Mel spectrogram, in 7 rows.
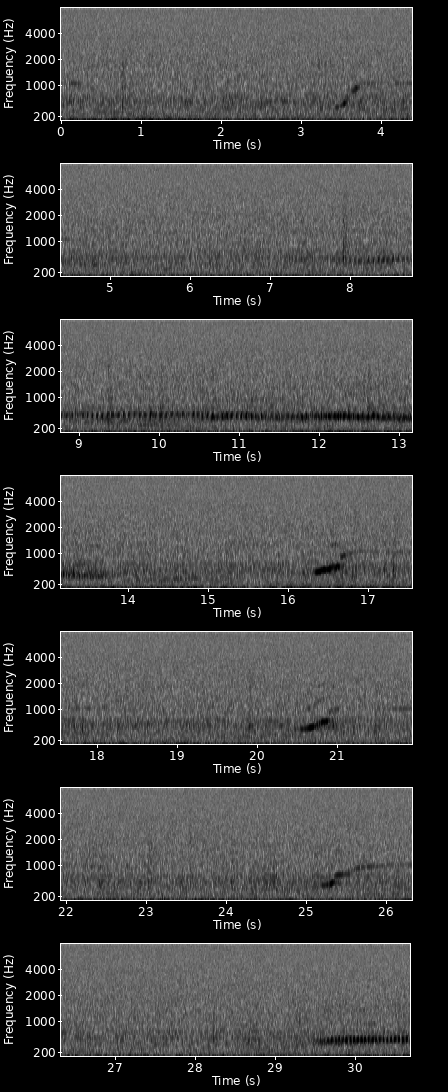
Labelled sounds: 3.6	4.0	humpback whale, 0.80 to 1.1 kHz
16.6	17.0	humpback whale, 0.86 to 1.1 kHz
25.4	26.0	humpback whale, 0.80 to 1.1 kHz

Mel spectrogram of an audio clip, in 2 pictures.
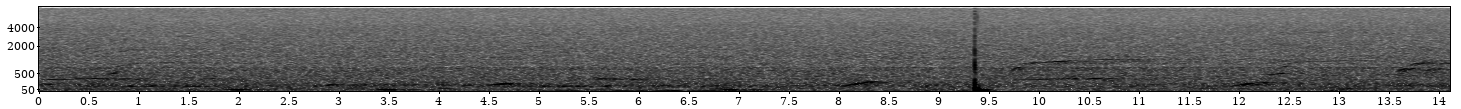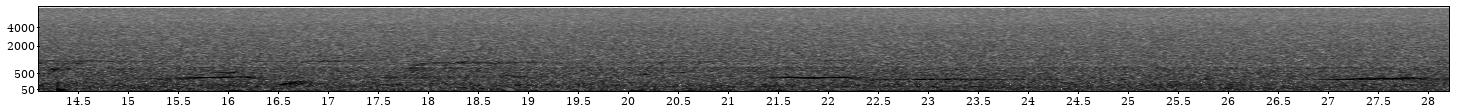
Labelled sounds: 9.8	11.0	humpback whale, 0.86 to 1.2 kHz
12.8	13.1	humpback whale, 1.0 to 1.1 kHz
13.7	14.3	humpback whale, 0.80 to 1.1 kHz
17.9	18.5	humpback whale, 0.80 to 1.1 kHz

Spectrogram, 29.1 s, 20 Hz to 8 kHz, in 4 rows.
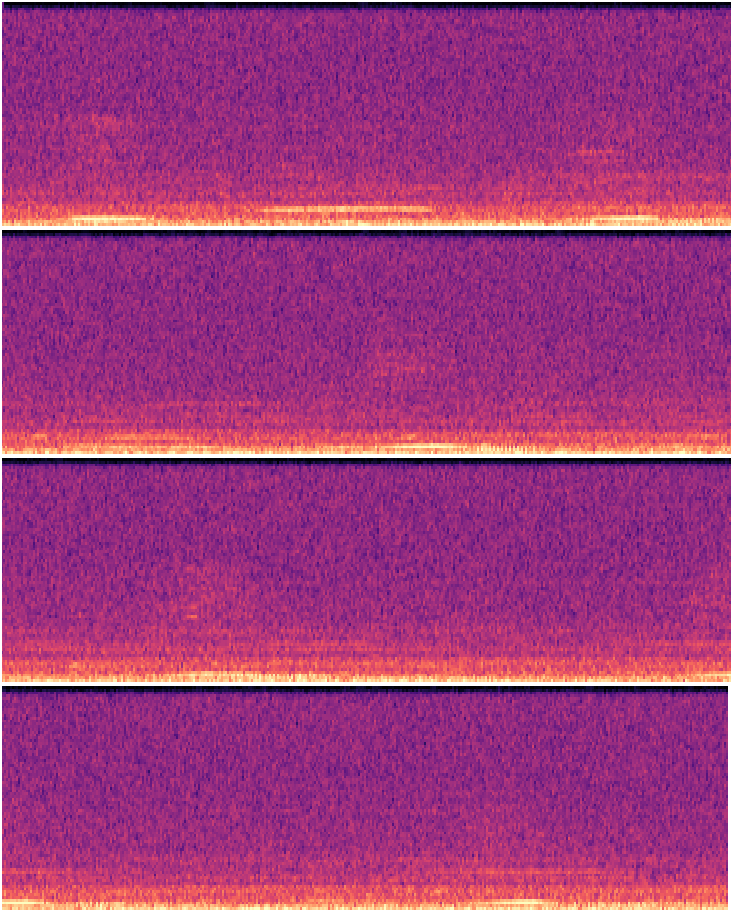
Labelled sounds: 5.6	5.9	humpback whale, 2.6 to 2.7 kHz

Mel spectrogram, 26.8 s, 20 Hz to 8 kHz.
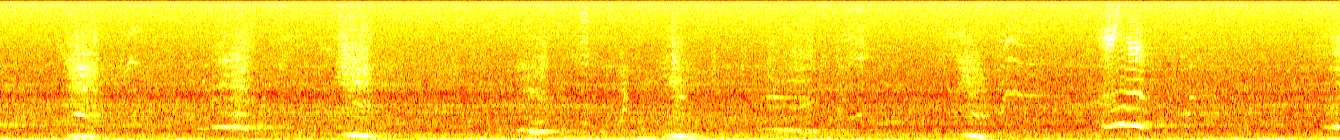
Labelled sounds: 2.6	2.8	humpback whale, 1.9 to 2.1 kHz
4.4	4.7	humpback whale, 2.0 to 2.3 kHz
10.5	10.9	humpback whale, 0.83 to 1.2 kHz
15.3	15.7	humpback whale, 0.90 to 0.99 kHz
20.1	20.5	humpback whale, 0.83 to 2.3 kHz
22.0	23.0	humpback whale, 0.86 to 3.9 kHz
23.5	23.9	humpback whale, 2.6 to 2.9 kHz

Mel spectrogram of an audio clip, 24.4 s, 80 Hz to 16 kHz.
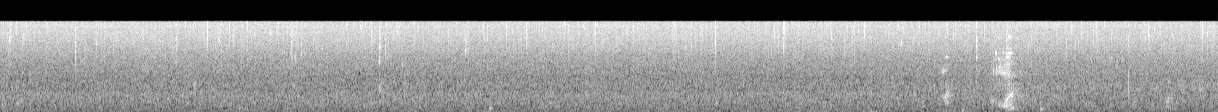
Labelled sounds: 19.8	20.3	humpback whale, 1.2 to 1.8 kHz

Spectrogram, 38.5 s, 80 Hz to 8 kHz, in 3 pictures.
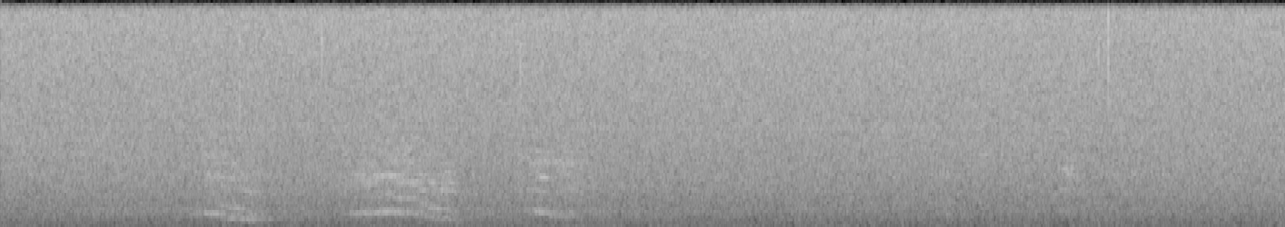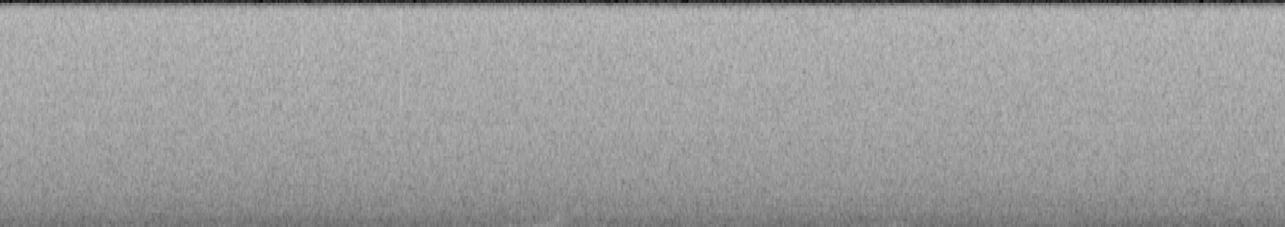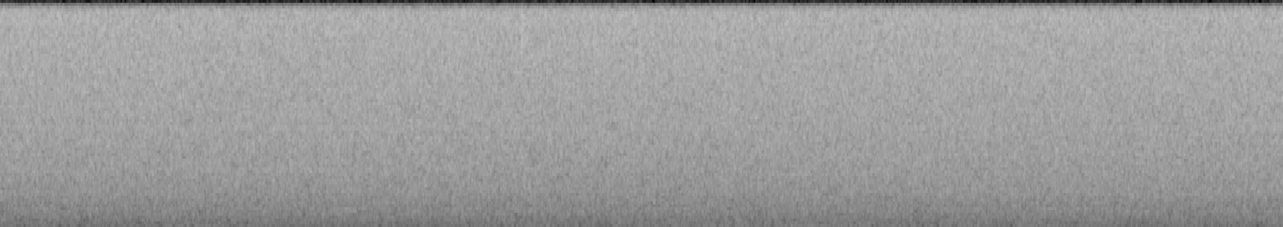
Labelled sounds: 3.6	4.2	humpback whale, 1.1 to 2.0 kHz

